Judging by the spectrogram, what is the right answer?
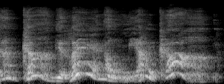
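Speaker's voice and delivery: high-pitched retold protest; protesting calm. Shot man to the nurse lying on him, protesting. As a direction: insist you're calm, voice climbing high.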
